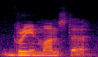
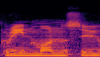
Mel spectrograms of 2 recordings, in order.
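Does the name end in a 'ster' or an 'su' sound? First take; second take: ster; su. First: The name ends with a clear 'ster' sound. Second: The name ends with an 'su' sound. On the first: The speaker calls it wrong. "it's not pronounced like that" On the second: The speaker calls it right. "I think it's just pronounced Green Monsu or something"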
